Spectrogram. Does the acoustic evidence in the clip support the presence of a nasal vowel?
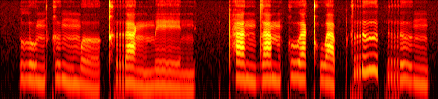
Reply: no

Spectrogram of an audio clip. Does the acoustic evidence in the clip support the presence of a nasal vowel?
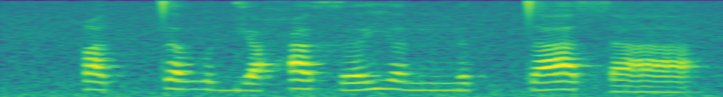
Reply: no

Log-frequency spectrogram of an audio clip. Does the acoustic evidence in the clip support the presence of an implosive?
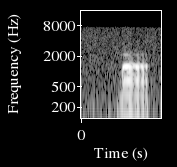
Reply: yes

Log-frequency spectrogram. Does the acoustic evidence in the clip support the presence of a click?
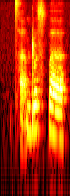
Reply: no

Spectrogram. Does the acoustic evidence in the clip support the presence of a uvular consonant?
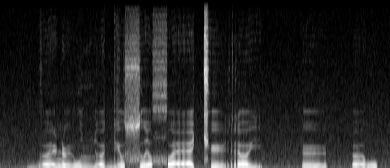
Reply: yes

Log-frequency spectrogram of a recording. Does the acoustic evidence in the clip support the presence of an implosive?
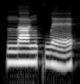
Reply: no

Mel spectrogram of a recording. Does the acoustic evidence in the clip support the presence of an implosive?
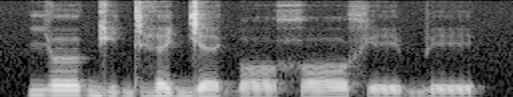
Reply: yes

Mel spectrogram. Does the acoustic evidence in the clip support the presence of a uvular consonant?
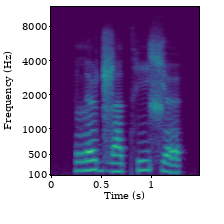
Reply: no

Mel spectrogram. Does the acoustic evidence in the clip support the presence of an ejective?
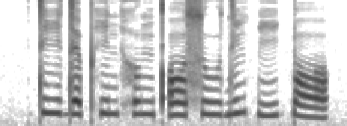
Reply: yes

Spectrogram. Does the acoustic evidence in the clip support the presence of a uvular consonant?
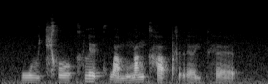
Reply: no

